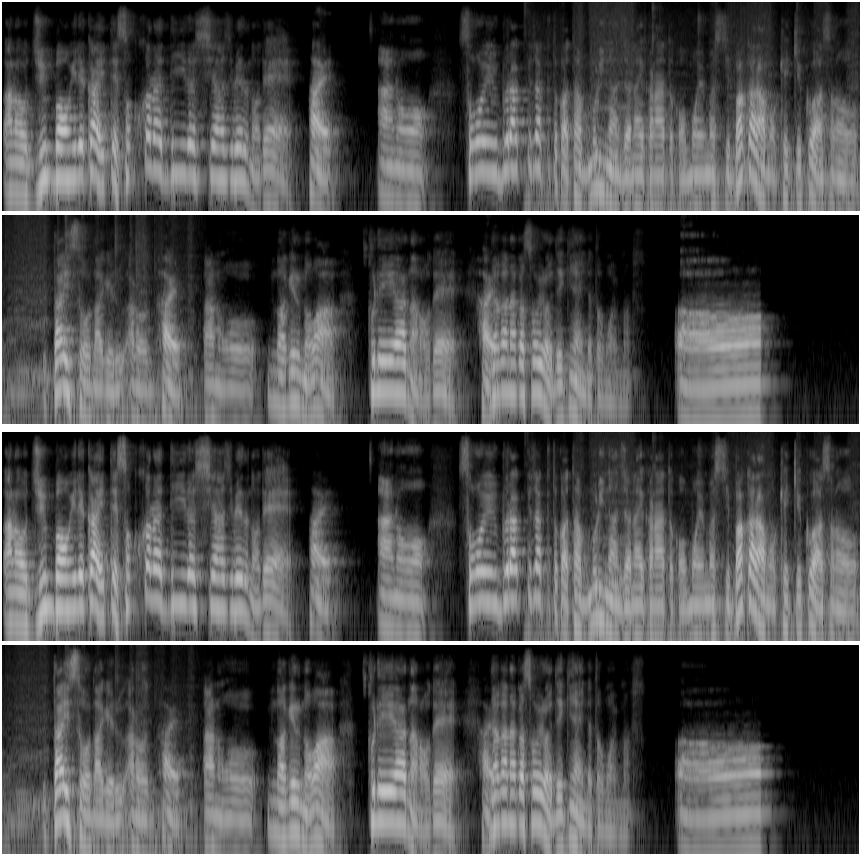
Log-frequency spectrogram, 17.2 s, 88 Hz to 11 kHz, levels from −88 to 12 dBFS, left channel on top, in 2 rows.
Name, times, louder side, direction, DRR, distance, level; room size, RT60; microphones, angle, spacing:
voice 1, 0.0-2.9 3.8-4.2 4.6-8.6 9.1-10.1 10.6-11.9 12.2-13.1 13.4-14.9, right 2 dB, 35° right, 13 dB, 0.6 m, -25 dB
sound 1, 5.2-10.7, right 1 dB, 15° left, 3.3 m, -45 dB
voice 2, 15.3-16.2, left 4 dB, 80° left, 14 dB, 0.7 m, -25 dB
15.0 x 5.4 x 4.6 m, 0.42 s
head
